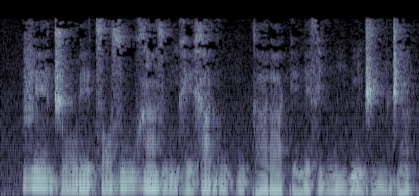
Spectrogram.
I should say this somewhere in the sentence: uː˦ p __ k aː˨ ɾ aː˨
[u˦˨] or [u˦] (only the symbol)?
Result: u˦˨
